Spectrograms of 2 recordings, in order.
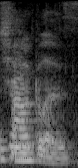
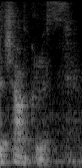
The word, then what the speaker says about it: chanclas: I'm pretty sure it's chanclas. I thought it was chancletas. I mean, maybe that's Cuban. Shit. I'm from LA. We do Mexican Spanish where I'm from.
